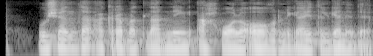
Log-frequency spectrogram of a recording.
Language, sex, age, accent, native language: Uzbek, male, 18-24, Navoiy, Uzbek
